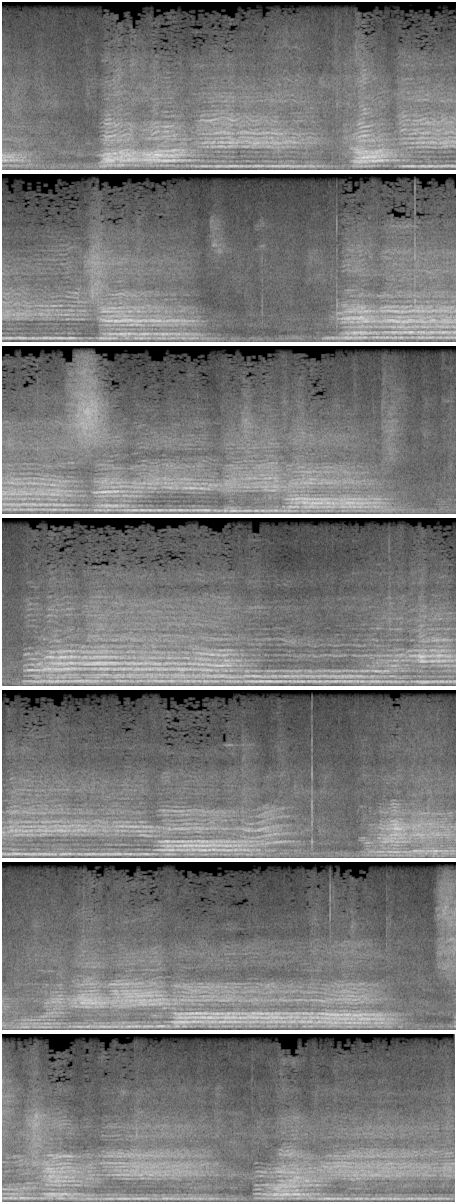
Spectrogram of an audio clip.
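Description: A group of women singing a Moravian folk song together without instruments, in phrases of a few seconds with short breaths between.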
